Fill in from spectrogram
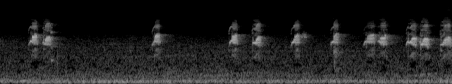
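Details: Sooty-headed bulbul chick calling for its parents: scattered short, rasping chirps, a pair at the start, then a pause, then quickening clusters toward the end, over quiet hum.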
